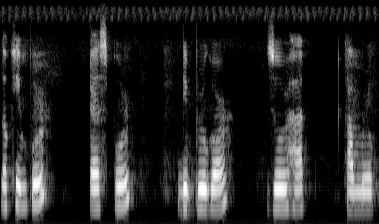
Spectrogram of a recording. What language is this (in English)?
Assamese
